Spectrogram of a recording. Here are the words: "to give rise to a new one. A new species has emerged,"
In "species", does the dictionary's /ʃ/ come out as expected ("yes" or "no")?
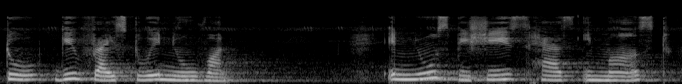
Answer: yes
